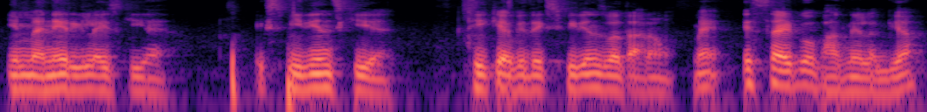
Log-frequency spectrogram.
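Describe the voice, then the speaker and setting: Rapid, lower-voiced young Indian guy telling a crude, animated story to camera. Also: creaky, slight background noise. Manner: animated, mixes English into Hindi, swears freely. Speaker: vlogger telling a personal story. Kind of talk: casual storytelling with crude slang.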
